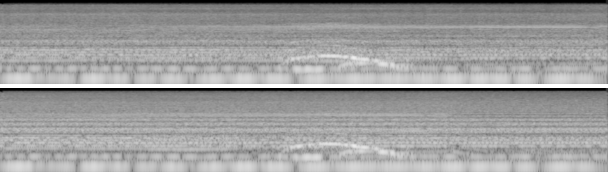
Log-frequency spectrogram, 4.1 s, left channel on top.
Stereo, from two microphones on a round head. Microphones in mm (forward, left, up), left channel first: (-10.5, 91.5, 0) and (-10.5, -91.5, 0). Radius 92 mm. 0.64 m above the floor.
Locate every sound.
0.0 s a drone: 55° right (ahead or behind)
1.9 s breathing: 15° left (ahead or behind)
